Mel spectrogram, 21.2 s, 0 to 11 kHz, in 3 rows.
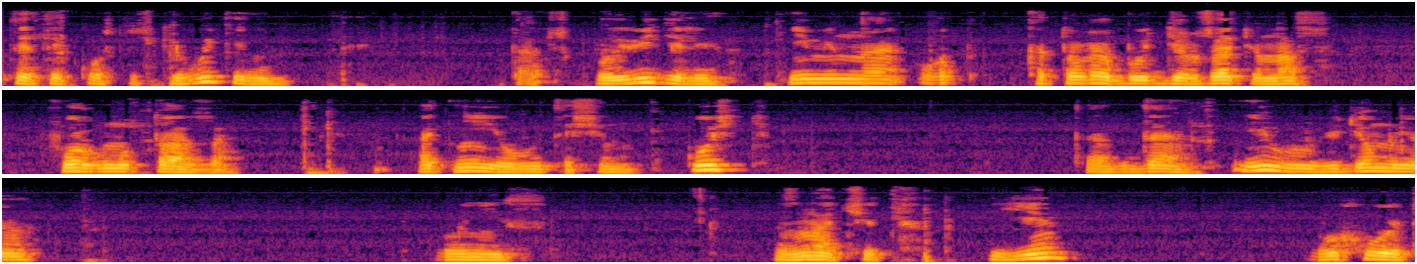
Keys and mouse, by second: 0.7 KP_3, 1.8-2.8 middle drag, 4.1-4.7 middle drag, 8.5 KP_3.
